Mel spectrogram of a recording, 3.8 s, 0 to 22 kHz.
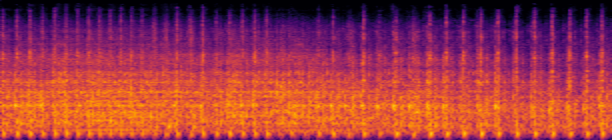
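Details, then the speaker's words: Briggs & Stratton 14.5HP OHV (model 28) single-cylinder riding mower engine, first run in years after a new coil/magneto. Fast thumping with a dry, uneven rubbing knock that is still present with the flywheel cover off, so it is internal; cause not yet found. "ok guys so the noise is internal I took the flywheel cover off and ran it and still make noise"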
